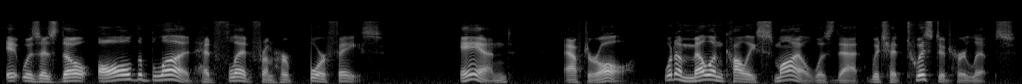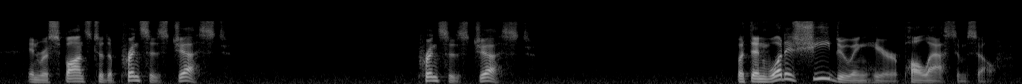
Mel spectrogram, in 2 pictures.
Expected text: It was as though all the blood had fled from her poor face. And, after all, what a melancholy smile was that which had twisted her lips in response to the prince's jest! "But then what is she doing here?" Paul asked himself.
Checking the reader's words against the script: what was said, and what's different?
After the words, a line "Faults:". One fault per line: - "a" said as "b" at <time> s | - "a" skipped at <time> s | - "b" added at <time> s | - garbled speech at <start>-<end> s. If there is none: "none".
It was as though all the blood had fled from her poor face. And, after all, what a melancholy smile was that which had twisted her lips in response to the prince's jest prince's jest! "But then what is she doing here?" Paul asked himself.
Faults:
- "prince's jest" added at 14.3 s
